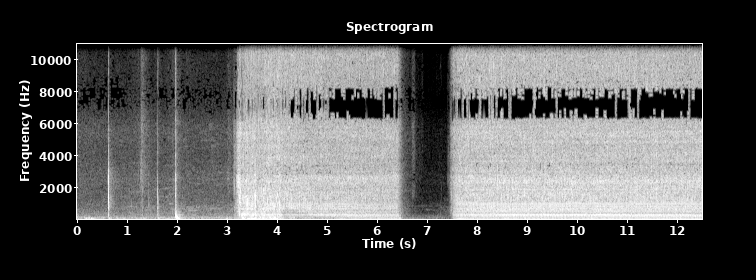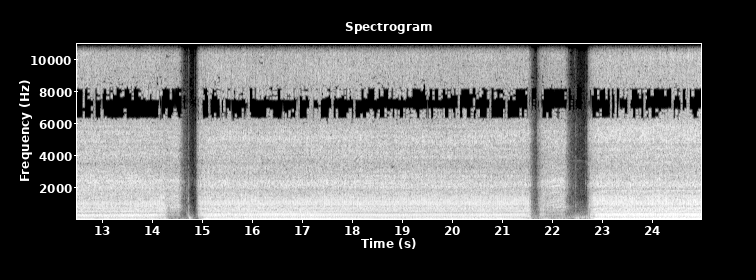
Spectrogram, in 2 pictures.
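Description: A Makita 18V cordless concrete drill runs loud and close in long sustained whirring stretches, cut by a few brief stops and restarts, with no talking.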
